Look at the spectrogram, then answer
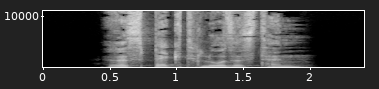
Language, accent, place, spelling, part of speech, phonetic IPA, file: German, Germany, Berlin, respektlosesten, adjective, [ʁeˈspɛktloːzəstn̩], De-respektlosesten.ogg
- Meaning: 1. superlative degree of respektlos 2. inflection of respektlos: strong genitive masculine/neuter singular superlative degree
